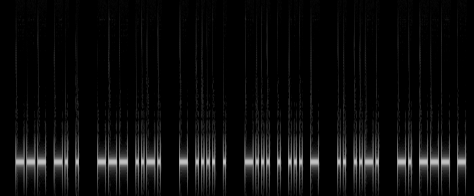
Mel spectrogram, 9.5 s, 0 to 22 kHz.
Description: Morse code, heard as a keyed tone, about 22 wpm, 700 Hz. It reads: ONE OF THE BEST IF NOT
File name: practice / 22wpm / Sentences with 8-Word Phrases - 22wpm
